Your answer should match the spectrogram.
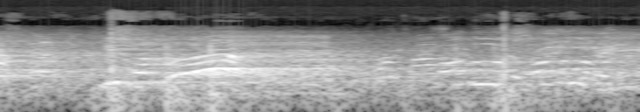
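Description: Faint kickboxing arena sound: a distant voice shouts, one held rising call about a second in, and a couple of soft thuds of punches landing on a fighter's guard.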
